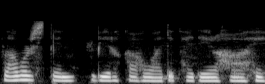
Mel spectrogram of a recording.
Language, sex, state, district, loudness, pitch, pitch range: Hindi, female, Arunachal Pradesh, Lower Dibang Valley, -14 LUFS, 175 Hz, 165-185 Hz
